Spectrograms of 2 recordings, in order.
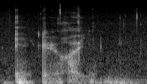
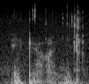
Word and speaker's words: écureuil: écureuil écureuil écureuil écureuil écureuil écureuil écureuil écureuil Écureil écureuil écureuil écureuil écureuil écureuil écureuil écureuil écureuil écureuil écureuil et écureuil ça c'estécrit donc c'est le même son que œil œil écureuil ça s'écrit e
